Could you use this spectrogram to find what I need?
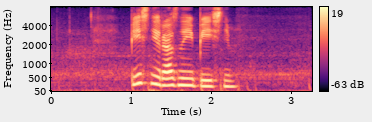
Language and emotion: Russian, neutral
